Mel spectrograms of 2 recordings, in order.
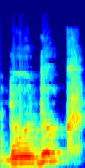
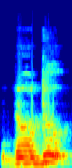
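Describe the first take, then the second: First: The word ends with a k sound. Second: The word ends with a vowel. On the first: The speaker calls it wrong. "কিন্তু আমরা ডুডুক বলবো না" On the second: The speaker calls it right. "আমরা বলবো ডুডু"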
